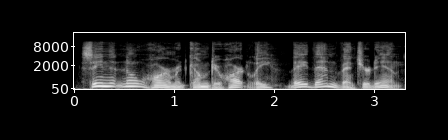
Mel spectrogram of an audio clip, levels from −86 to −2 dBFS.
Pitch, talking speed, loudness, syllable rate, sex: 125 Hz, 215 wpm, -17 LUFS, 4.9 syllables/s, male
